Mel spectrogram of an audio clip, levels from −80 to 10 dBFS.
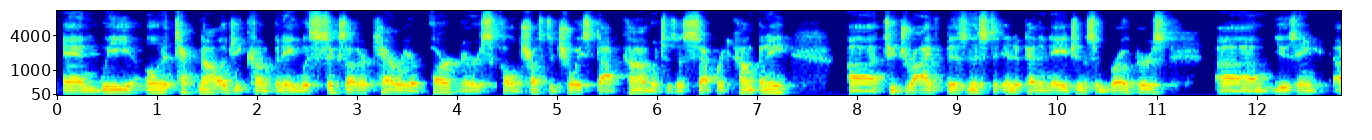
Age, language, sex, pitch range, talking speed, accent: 50-69, English, male, 105-120 Hz, 135 wpm, American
